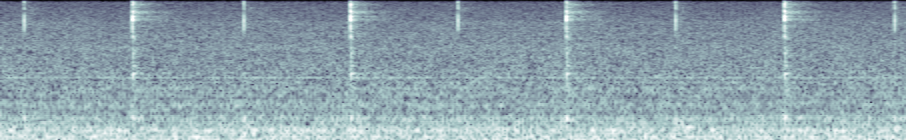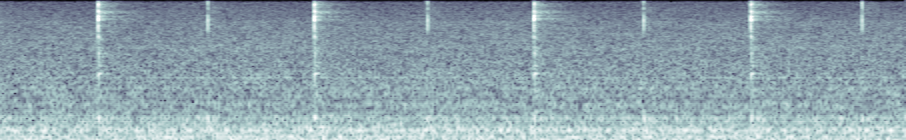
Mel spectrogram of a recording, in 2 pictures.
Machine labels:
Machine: valve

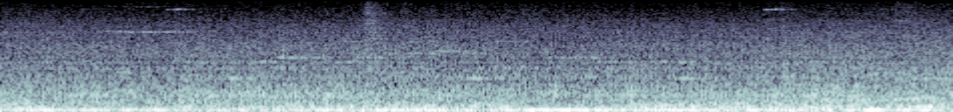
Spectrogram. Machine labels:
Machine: fan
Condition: normal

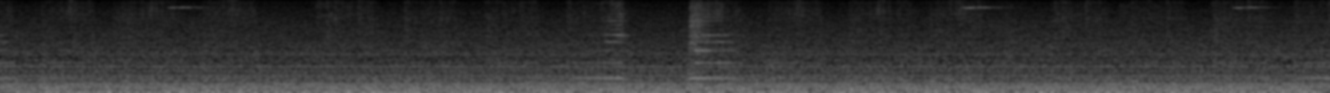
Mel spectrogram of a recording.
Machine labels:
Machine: slide rail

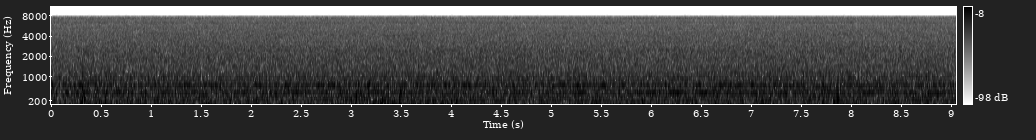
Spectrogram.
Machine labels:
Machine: fan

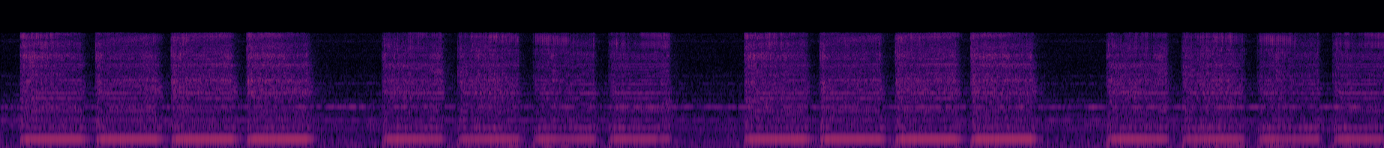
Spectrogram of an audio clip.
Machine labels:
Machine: slide rail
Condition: abnormal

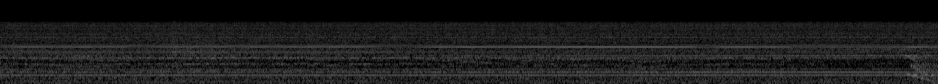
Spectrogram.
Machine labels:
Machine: pump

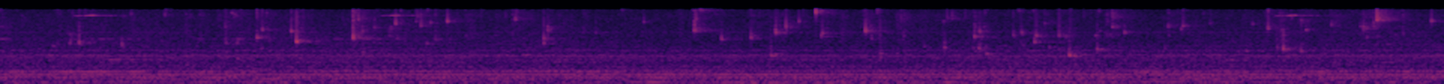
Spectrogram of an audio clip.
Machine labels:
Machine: pump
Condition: normal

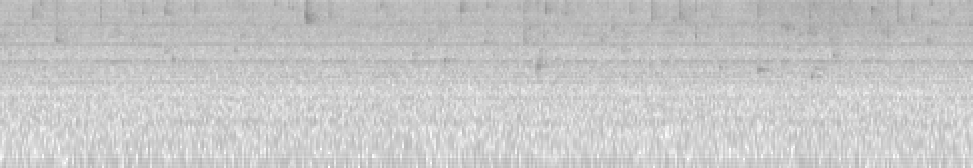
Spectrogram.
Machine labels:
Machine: pump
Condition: normal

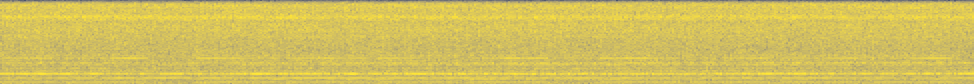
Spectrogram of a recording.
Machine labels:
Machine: slide rail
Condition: normal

